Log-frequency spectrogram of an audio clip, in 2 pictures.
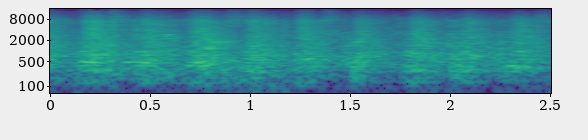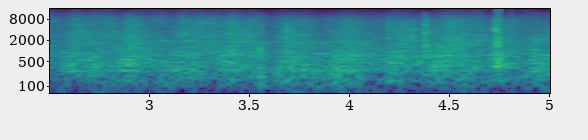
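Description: Train car rolling along the track behind a steam locomotive: a steady rattling rush of noise with quick, uneven clattering knocks from the wheels and car body, and one sharp click near the end.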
